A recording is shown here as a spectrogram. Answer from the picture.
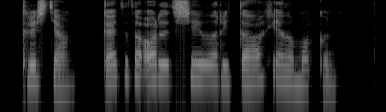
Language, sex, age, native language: Icelandic, female, 20-29, Portuguese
